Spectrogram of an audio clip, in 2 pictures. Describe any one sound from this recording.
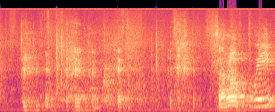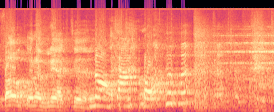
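A man talks and laughs cheerfully close by.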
